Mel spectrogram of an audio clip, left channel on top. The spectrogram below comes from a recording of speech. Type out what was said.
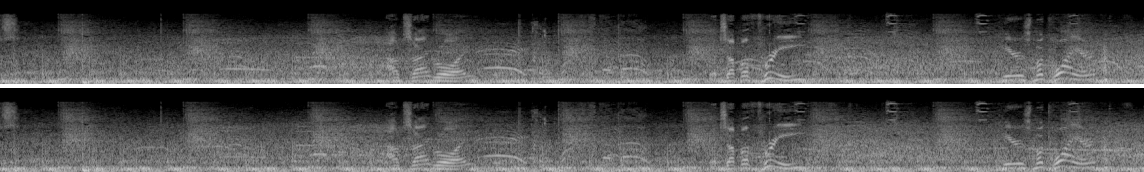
Outside Roy. Puts up a three. Here's McGuire.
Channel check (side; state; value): both; normal; correlation 0.84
